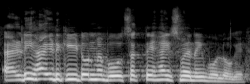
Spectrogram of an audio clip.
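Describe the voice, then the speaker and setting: A man's voice: high voice, animated, fast talker, a little mellow. A male chemistry teacher, explaining step by step and asking and answering his own questions. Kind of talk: Hindi-English chemistry lecture.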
